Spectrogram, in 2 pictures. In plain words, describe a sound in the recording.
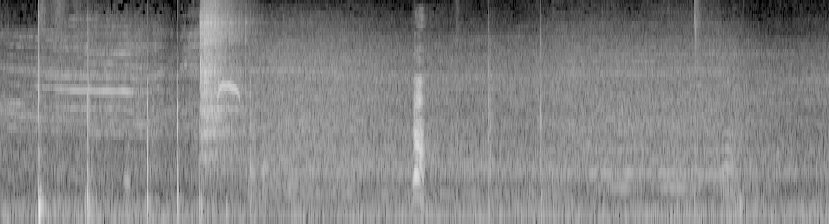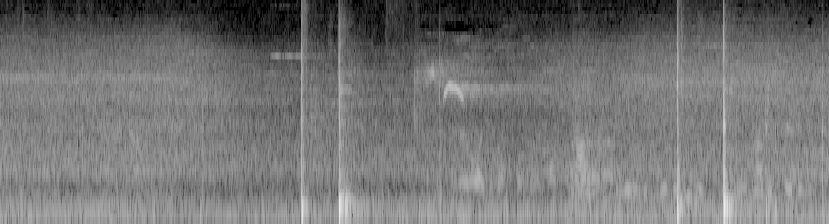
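A football thumps off a goalkeeper's gloves.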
